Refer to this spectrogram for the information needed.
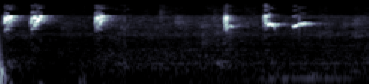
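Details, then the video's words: A kolibri ninja sunbird in a quick run of harsh, high chirps and squeaky notes, ending in a short lower wavering note, with faint background hiss. "Burung Kolibri Sepah Raja gacor"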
